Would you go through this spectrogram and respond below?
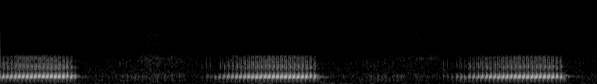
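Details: Cat purring loudly in a close, deep vibrating drone, three smooth swells spaced around two and a half seconds apart, each separated by a faint softer rumble.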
